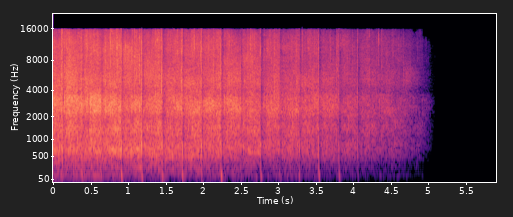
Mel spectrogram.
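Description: A woman claps her hands steadily, then fades away.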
